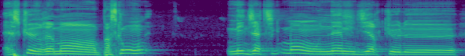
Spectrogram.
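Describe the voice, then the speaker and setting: A man's voice: a little high, slow pace. A male host moderating a football fan panel, courteous and slightly hesitant. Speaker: show host.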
